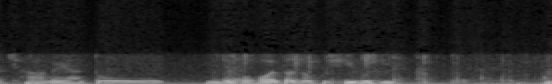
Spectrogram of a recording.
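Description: Scissors snip through cardboard.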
